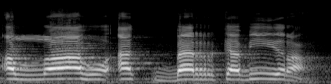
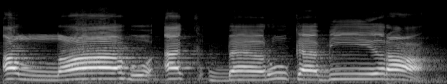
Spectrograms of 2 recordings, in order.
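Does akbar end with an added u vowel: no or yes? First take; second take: no; yes. First: Akbar ends on a bare r sound. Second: Akbar ends with an added u vowel. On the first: The speaker calls it wrong. "tidak boleh mengatakan" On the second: The speaker calls it right.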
